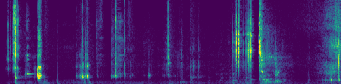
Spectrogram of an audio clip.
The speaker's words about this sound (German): Erstmal Bier auf, Moment. Das ist wichtig, mit dem Draufklopfen habe ich gehört. Das ist wichtig, Achtung.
